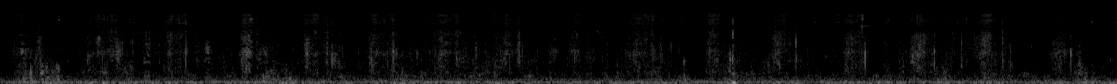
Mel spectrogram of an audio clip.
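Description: Footsteps swish and crunch through dry grass.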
